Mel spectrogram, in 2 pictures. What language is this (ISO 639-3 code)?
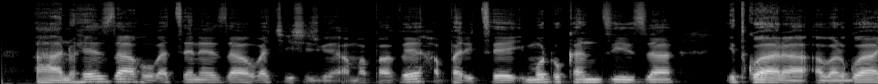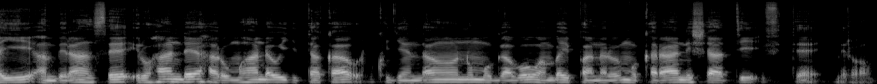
kin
